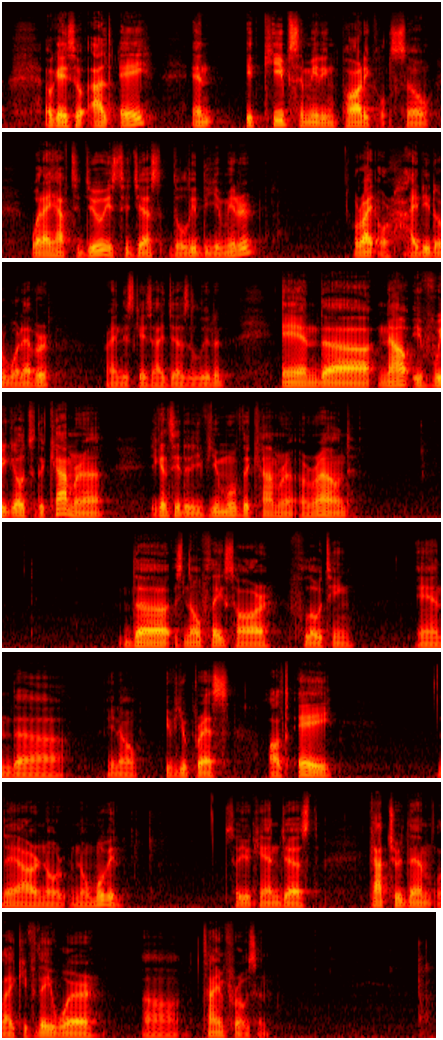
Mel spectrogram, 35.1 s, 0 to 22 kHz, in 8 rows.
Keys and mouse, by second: 0.1 alt+a, 3.1 alt+a, 4.6 click, 6.3 shift+middle click, 8.6 shift+middle click, 9.2 middle click, 11.0 shift+middle click, 12.1 KP_0, 13.7 g, 15.7 right click, 16.5 g, 22.3 right click, 22.8 alt+a, 27.0 g, 33.1 right click, 34.1 a.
